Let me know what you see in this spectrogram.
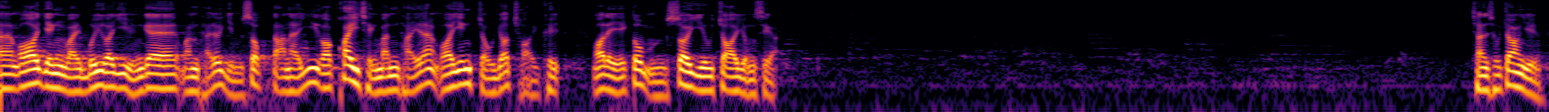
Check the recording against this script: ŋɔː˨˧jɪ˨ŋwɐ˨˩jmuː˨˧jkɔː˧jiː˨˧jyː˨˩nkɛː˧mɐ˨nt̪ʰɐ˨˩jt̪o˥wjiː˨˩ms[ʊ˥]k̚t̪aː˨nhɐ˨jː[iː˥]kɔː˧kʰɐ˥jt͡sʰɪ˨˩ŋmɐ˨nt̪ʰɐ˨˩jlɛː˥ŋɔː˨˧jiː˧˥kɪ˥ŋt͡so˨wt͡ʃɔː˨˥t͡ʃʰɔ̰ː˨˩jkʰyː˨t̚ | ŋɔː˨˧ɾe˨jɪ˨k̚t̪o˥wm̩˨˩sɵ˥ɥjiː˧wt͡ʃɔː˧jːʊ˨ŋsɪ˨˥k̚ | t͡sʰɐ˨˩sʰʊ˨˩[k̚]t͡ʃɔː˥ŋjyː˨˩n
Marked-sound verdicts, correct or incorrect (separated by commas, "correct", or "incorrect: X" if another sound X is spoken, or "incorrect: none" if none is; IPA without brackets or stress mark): correct, correct, correct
